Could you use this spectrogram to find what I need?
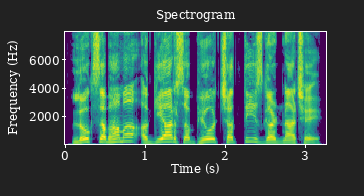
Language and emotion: Gujarati, neutral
